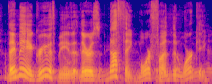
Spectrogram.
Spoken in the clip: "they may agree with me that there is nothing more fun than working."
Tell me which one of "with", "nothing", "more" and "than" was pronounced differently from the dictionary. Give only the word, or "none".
none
